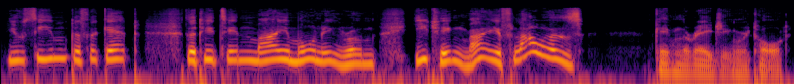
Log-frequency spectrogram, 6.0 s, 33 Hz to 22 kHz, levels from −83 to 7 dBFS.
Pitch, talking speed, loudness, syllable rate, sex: 180 Hz, 170 wpm, -20 LUFS, 4.9 syllables/s, male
